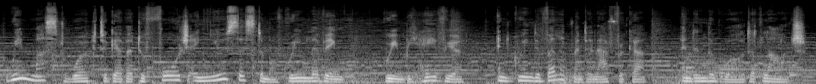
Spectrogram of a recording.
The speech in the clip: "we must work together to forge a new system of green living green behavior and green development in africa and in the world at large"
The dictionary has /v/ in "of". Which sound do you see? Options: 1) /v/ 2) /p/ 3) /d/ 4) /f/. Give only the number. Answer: 1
